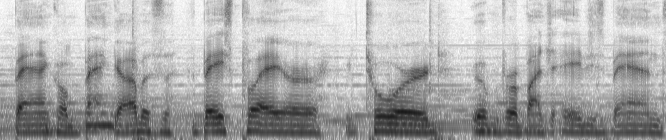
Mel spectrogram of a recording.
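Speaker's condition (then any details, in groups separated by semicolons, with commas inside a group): ALS; two or more years since diagnosis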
